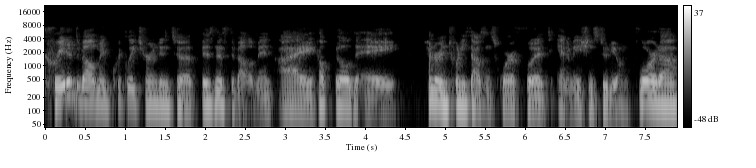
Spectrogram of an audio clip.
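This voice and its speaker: Talking at a very fast pace, a man has an American accent. His voice is somewhat breathy. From Los Angeles, US West Coast. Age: 40s. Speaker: MBA graduate, entertainment development professional. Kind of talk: podcast interview. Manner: some hesitations and repeated words.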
